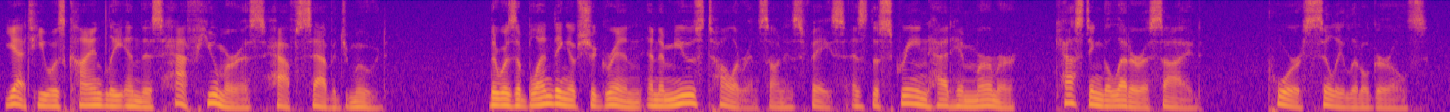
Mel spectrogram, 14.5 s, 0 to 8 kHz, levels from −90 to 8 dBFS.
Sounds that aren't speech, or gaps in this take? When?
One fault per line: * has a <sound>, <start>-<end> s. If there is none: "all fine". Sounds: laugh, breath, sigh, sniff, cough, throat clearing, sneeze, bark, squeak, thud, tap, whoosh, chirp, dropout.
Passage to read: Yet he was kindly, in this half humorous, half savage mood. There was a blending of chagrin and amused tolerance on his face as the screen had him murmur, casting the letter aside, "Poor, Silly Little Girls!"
all fine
